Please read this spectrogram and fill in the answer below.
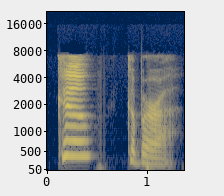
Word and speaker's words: kookaburra: another one fireplace fireplace where do we hear the accent fireplace fireplace we hear it in the first syllable here's another long one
